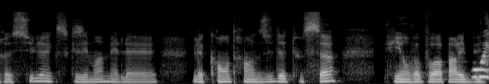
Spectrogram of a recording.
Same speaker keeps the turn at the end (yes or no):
no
